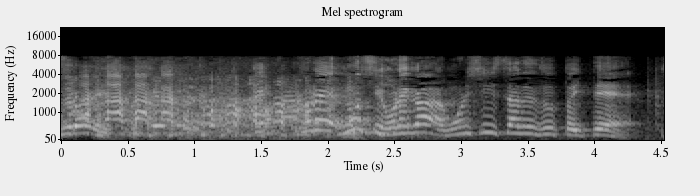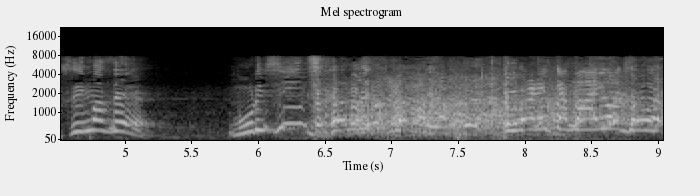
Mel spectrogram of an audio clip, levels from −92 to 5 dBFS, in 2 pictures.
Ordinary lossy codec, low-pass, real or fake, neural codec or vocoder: none; none; real; none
